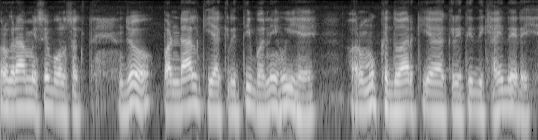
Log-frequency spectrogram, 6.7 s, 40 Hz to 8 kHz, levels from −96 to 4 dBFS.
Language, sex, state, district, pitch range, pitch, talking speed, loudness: Hindi, male, Odisha, Nuapada, 115-135 Hz, 120 Hz, 185 wpm, -17 LUFS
